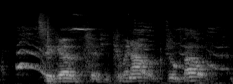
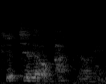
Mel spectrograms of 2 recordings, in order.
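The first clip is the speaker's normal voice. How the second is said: whispered to the dog; soft aside whisper; 4 semitones lower, 16 dB quieter than usual. Real, not acted. Murmuring to the dog.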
